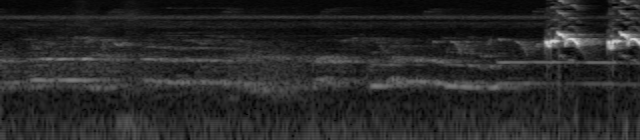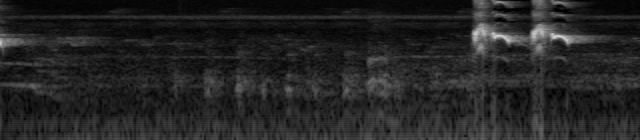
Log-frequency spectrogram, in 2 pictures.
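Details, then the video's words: Sooty-headed bulbul chattering early in the morning, two paired bursts of loud, bright, slurred notes several seconds apart, preceded by long drawn-out background calls and a faint steady high tone. "burung kutilan masih pagi pagi sudah ngoceh"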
